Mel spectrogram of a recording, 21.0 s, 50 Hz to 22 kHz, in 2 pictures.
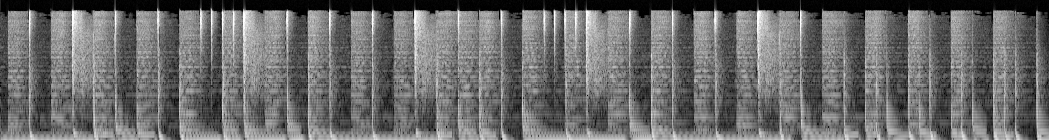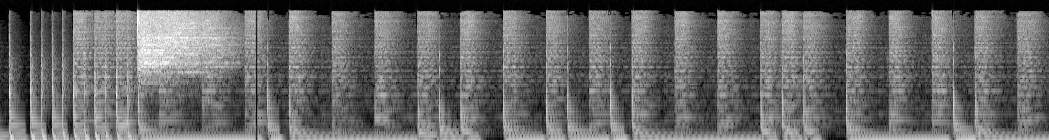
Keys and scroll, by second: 5.4 shift+F5.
